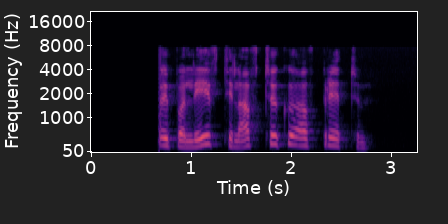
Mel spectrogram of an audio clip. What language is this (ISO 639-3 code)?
isl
